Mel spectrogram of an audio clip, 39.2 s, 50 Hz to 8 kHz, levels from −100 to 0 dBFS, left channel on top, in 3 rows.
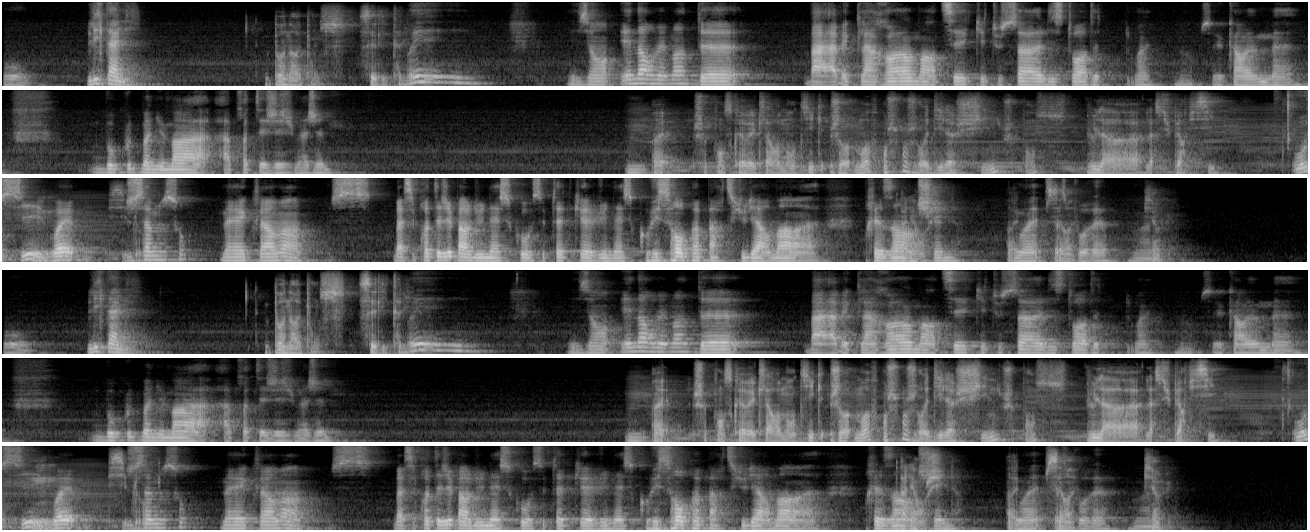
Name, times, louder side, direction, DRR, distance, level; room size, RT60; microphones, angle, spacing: voice 1, 0.8-1.3 4.0-4.8 5.7-7.4 8.0-11.0 11.3-13.5 13.9-16.3 19.3-19.5 25.9-26.9 27.4-28.0 28.3-29.1 29.4-35.6 36.2-37.7, left 2 dB, 45° left, 9 dB, 0.7 m, -29 dB
voice 2, 2.7-4.1 19.6-25.2 26.3-26.7 27.2-27.6 35.1-35.6 36.2-36.3 36.6-36.9 37.5-37.7, right 3 dB, 40° right, 10 dB, 0.6 m, -34 dB
sound 1, 19.3-27.3, equal, 5° left, 6.0 m, -53 dB
24.0 x 14.0 x 2.4 m, 0.77 s
head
